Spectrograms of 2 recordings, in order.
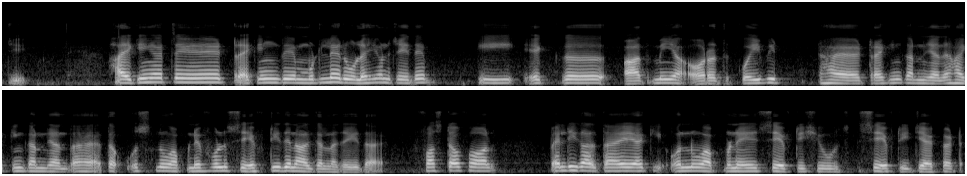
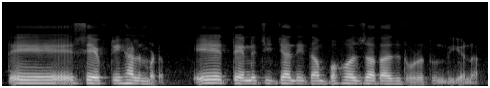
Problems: constant background noise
